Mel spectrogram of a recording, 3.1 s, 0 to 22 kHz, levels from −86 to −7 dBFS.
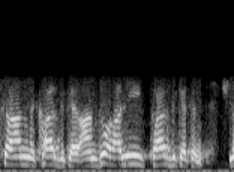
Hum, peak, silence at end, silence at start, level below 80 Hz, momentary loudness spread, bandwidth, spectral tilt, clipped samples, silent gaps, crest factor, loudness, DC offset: none; -8 dBFS; 0 s; 0 s; -64 dBFS; 4 LU; 3.5 kHz; -11 dB/octave; under 0.1%; none; 12 dB; -21 LUFS; under 0.1%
